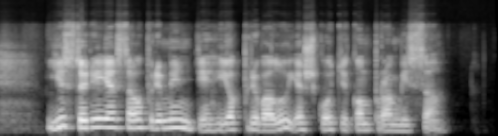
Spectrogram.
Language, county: Lithuanian, Panevėžys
